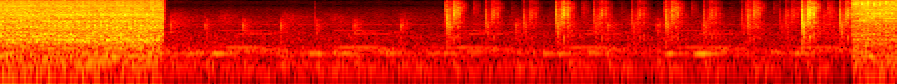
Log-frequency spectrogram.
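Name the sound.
bus engine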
